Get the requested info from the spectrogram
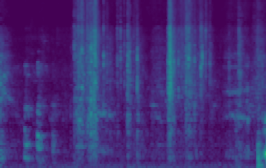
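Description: Faint handling noises: several short rustles and scrapes, as a metal chain necklace is handled and put on over a cotton shirt.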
